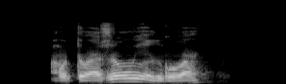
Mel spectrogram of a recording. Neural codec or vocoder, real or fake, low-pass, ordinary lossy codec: autoencoder, 48 kHz, 128 numbers a frame, DAC-VAE, trained on Japanese speech; fake; 7.2 kHz; AAC, 48 kbps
